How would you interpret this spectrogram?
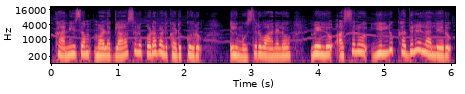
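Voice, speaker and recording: A woman's voice: a little high, warm tone, lightly acted. A woman voicing an exasperated, crafty young wife, whiny and pleading, in a dramatized moral story.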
